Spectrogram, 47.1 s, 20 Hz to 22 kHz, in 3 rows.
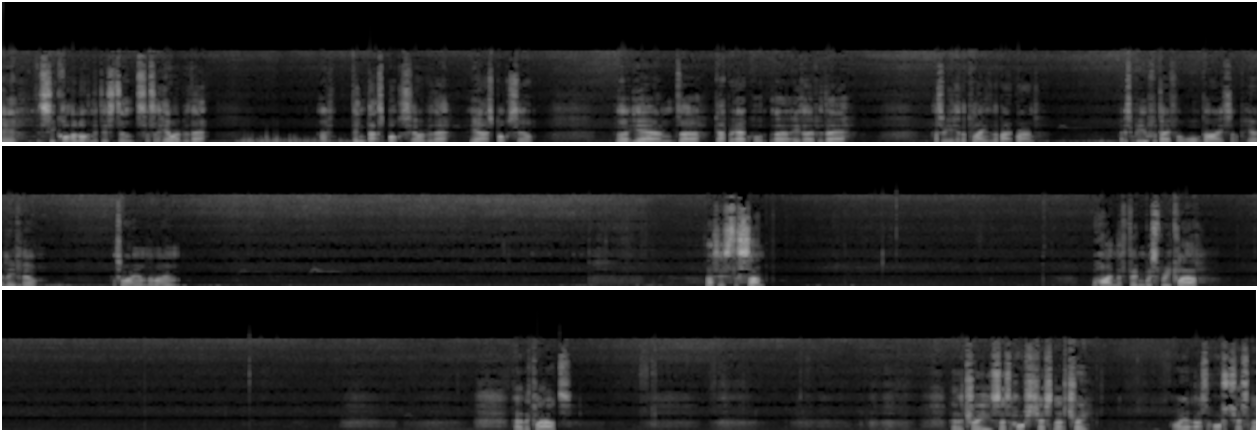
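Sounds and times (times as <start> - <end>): wind buffeting microphone: 0.0 - 5.4, 11.2 - 25.0, 25.6 - 27.4
faint breathing: 2.6 - 3.3, 6.7 - 7.7, 10.5 - 11.6, 22.8 - 24.5, 28.7 - 29.3, 30.6 - 31.3, 35.4 - 37.8, 38.4 - 43.4.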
